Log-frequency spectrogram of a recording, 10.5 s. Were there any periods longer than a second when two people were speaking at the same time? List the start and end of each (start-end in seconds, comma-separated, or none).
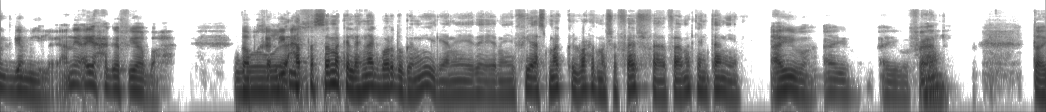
none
